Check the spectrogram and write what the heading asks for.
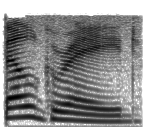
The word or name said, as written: Belgrade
